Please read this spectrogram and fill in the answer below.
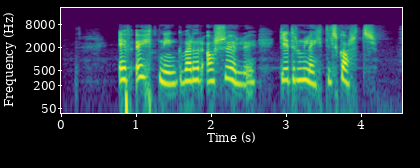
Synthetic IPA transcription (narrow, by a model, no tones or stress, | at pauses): ɛvœɥhkniŋkvɛɾðʏɾawsœːlʏcɛːt̪ʏɾ̥hunlejht̪ʰːɪlskɔr̥t̪s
